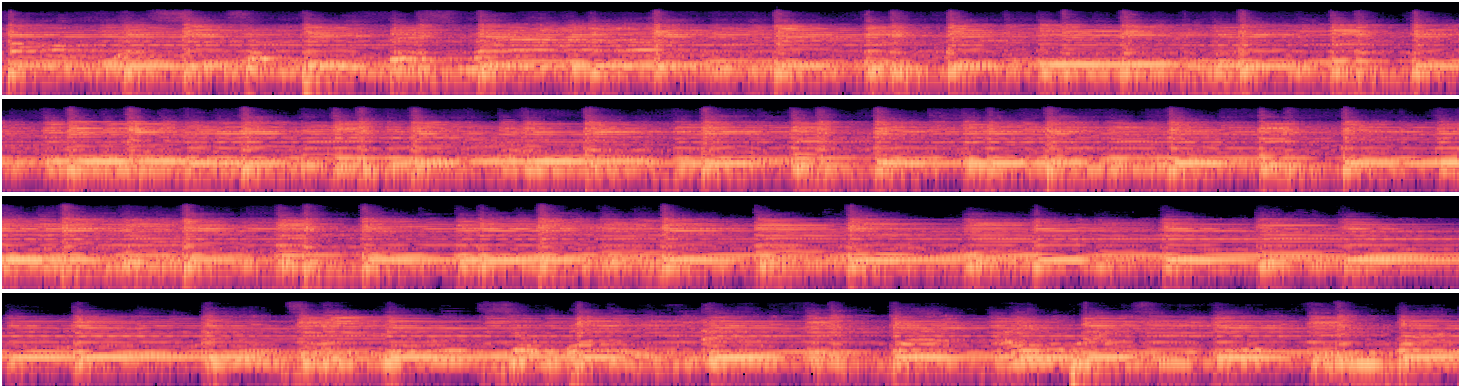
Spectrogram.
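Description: Classical guitar played with steady plucked chords, with a man singing over it at times.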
